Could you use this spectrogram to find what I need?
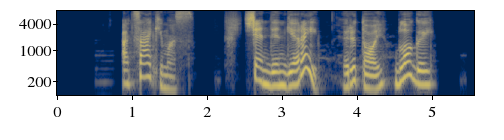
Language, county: Lithuanian, Klaipėda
